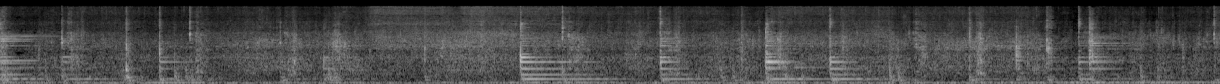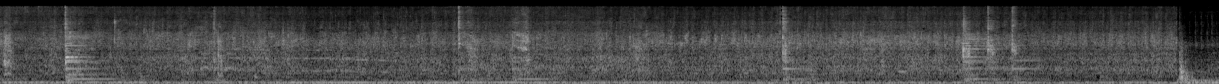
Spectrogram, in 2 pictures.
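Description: Pork with green and red peppers sizzles and crackles steadily in a hot pan, punctuated by repeated clacks and scrapes of stirring over nearly half a minute, with no one talking.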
